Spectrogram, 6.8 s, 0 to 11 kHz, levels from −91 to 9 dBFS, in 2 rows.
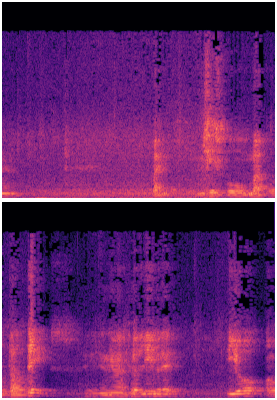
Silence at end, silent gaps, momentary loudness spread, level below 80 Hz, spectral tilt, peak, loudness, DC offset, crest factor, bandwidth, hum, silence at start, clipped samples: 0 s; none; 18 LU; -44 dBFS; -3.5 dB/octave; -2 dBFS; -19 LUFS; under 0.1%; 20 dB; 9.8 kHz; none; 0 s; under 0.1%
